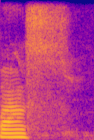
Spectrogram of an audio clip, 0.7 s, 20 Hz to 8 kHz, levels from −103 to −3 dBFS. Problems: constant background noise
